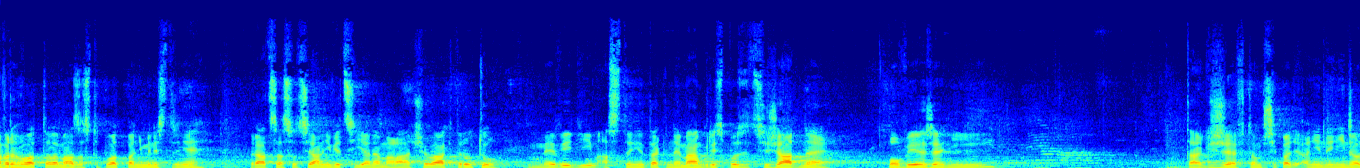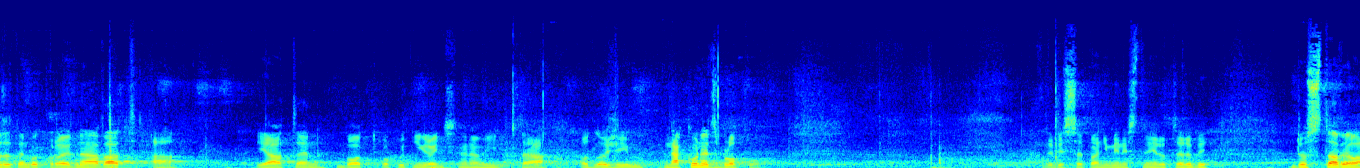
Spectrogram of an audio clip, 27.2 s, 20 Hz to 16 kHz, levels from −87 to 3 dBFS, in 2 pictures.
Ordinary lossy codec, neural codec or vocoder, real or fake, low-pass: MP3, 64 kbps; none; real; 14.4 kHz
